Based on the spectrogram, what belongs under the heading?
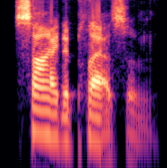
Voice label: "cytoplasm", American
